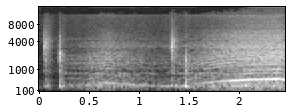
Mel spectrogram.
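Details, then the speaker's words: Jackery Explorer 1000 power station (1002Wh/1000W) cooling fan spinning up, pitch rising smoothly then steady with a couple of light clicks; fan runs continuously above about 80 watts load; normal cooling fan operation. "Okay, you can hear that. That's the cooling fan."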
